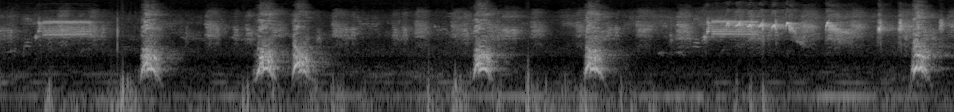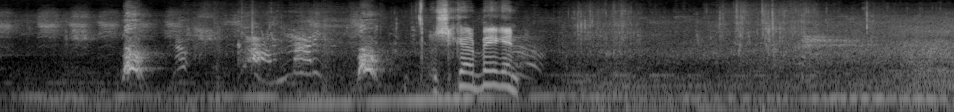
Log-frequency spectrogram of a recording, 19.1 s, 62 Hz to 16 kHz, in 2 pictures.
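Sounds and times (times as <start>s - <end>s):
dog barking: 1.4s - 1.8s, 2.5s - 3.3s, 4.7s - 5.1s, 5.8s - 6.2s, 9.1s - 9.5s, 10.8s - 11.4s, 13.1s - 13.5s.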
